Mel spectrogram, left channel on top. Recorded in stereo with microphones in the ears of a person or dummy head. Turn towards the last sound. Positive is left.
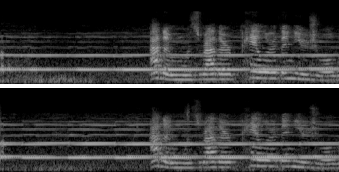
turn(degrees=20)  # may be behind; listen again after turning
